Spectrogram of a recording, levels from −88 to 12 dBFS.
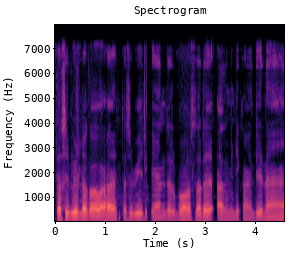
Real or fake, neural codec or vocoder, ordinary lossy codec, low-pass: real; none; none; 7.2 kHz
